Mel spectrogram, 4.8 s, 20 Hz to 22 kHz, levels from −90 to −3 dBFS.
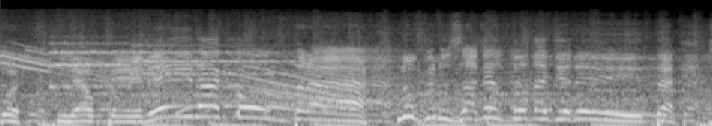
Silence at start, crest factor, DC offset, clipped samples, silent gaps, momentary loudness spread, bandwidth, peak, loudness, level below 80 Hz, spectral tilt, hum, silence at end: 0 s; 14 dB; under 0.1%; under 0.1%; none; 4 LU; 15 kHz; -6 dBFS; -19 LUFS; -30 dBFS; -5 dB/octave; none; 0 s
